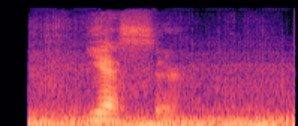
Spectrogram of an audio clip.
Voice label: marines female

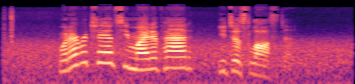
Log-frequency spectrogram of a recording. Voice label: female marine, sassy

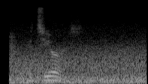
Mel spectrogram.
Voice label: marines female, marine tough

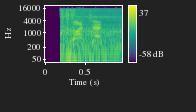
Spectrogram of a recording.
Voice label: marines, aussie; h2dialogue

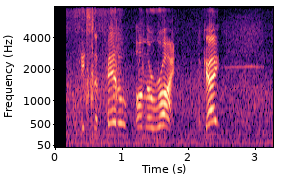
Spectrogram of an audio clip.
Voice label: marines, aussie; h2dialogue

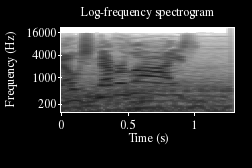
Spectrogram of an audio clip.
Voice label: grunt; h3dialogue; staten

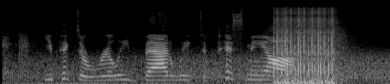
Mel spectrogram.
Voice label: marine female, sassy

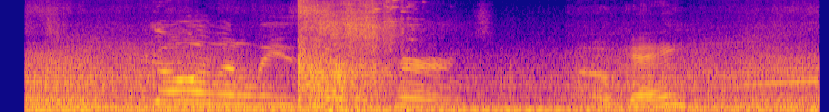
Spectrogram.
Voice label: marines, marine timid; h2dialogue

